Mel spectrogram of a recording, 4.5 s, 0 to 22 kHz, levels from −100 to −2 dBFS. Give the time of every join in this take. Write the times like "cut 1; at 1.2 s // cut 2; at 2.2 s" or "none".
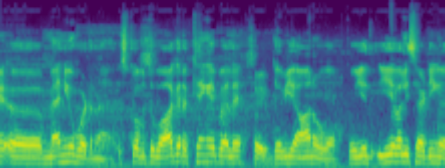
cut 1; at 2.5 s // cut 2; at 3.4 s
